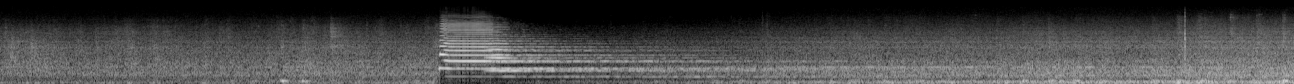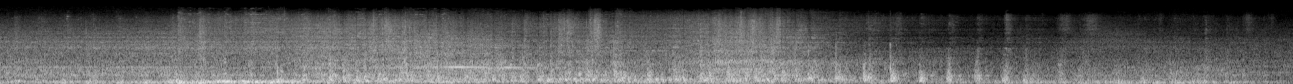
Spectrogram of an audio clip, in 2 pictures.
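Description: A diesel railbus sounds its horn in one sudden blast about four seconds in, then comes closer and passes, its engine and wheel noise building up. Near the end comes a run of regular clicks of the wheels over rail joints.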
